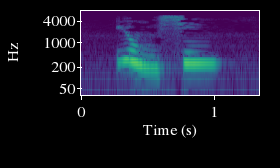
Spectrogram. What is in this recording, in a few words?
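"用心", Mandarin Chinese; chinese-flashcards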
